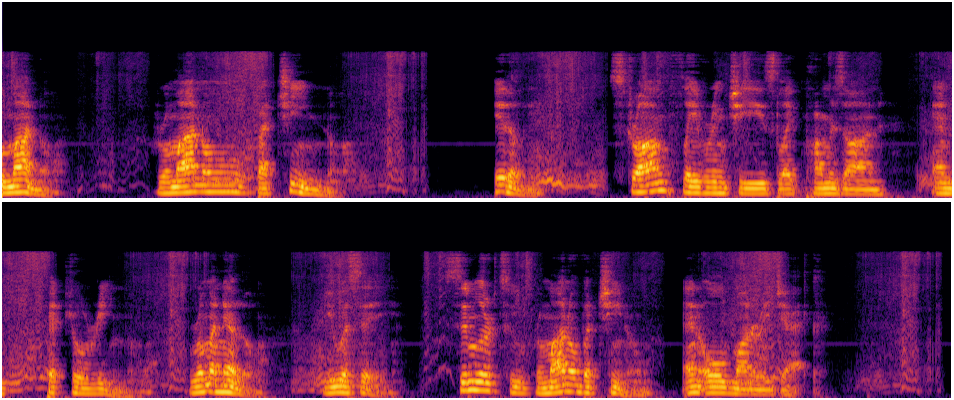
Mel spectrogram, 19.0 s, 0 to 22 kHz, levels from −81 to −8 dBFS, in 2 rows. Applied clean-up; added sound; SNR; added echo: none; Zipper (clothing); 17 dB; reverberation time 0.3 s.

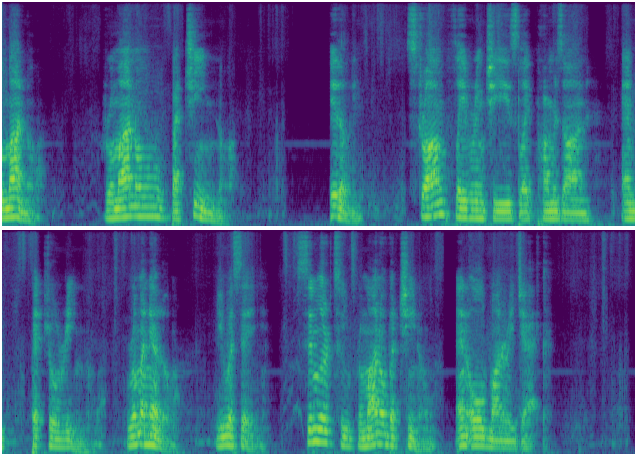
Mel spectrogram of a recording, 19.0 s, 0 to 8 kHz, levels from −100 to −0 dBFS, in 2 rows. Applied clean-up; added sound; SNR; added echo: neural separator model SepFormer DNS4.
